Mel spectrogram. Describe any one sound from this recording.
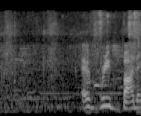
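A young woman speaks loudly and animatedly close to the microphone.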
